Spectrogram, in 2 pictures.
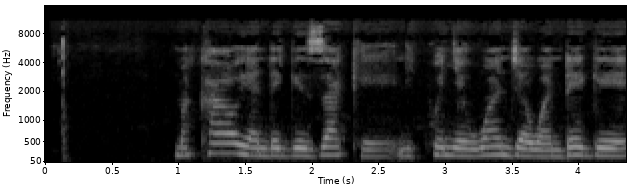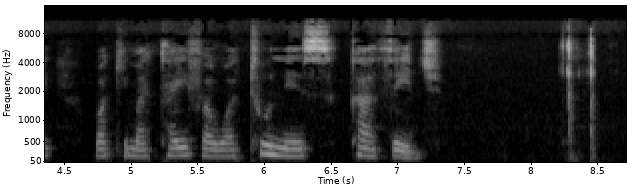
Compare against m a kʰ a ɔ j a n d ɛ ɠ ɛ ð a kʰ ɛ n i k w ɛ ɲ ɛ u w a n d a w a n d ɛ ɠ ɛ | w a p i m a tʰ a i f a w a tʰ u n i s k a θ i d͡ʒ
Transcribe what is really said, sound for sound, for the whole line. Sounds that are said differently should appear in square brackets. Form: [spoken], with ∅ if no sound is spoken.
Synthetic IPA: m a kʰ a ɔ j a n d ɛ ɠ ɛ [z] a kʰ ɛ n i k w ɛ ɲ ɛ u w a n [d͡ʒ] a w a n d ɛ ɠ ɛ | w a [k] i m a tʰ a i f a w a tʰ u n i s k a θ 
